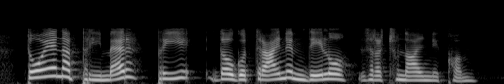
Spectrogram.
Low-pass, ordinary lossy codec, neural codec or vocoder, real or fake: 5.4 kHz; none; autoencoder, 48 kHz, 32 numbers a frame, DAC-VAE, trained on Japanese speech; fake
